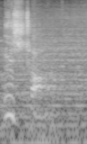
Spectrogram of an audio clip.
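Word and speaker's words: Ishtar: from the ancient assyrian goddess named ishta pronounced by the assyrians in the same way as we pronounce easter if that's not surprising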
